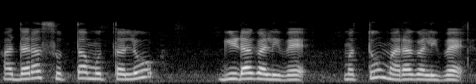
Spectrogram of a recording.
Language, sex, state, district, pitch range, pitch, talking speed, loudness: Kannada, female, Karnataka, Bangalore, 225-260 Hz, 245 Hz, 65 wpm, -16 LUFS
